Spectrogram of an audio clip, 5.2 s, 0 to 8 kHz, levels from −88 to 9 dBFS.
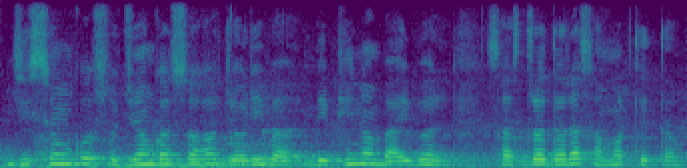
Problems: constant background noise, continuous background conversations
